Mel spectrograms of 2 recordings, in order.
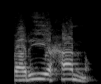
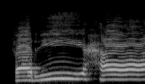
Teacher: এক জবর বাদ দিয়ে এক আলিফ টেনে পড়বো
